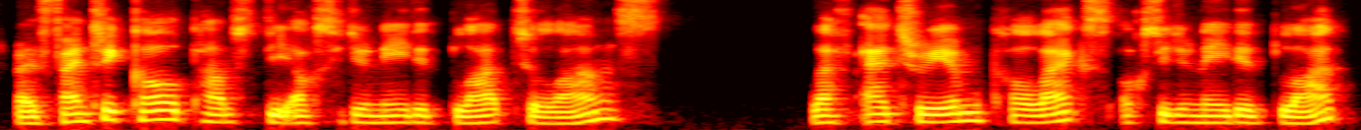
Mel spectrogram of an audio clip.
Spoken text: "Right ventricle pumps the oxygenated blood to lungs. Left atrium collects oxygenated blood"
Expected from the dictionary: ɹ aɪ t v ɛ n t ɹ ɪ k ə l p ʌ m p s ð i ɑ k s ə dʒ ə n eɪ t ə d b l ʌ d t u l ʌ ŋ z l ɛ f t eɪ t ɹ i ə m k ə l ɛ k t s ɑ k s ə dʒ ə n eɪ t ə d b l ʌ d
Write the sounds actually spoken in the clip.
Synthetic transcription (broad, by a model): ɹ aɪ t f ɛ n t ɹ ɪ k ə l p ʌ m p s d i ɑ k s ə dʒ ə n eɪ t ə d b l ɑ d t u l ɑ ŋ s l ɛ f eɪ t ɹ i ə m k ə l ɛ k s ɑ k s ə dʒ ə n eɪ t ə d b l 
